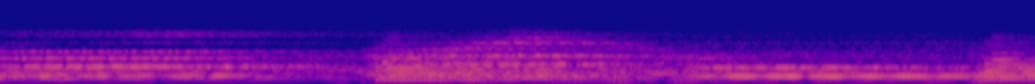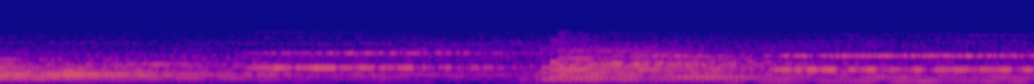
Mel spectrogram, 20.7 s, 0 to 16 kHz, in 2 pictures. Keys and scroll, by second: 0.6 F9, 18.3 b, 19.9 Delete.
